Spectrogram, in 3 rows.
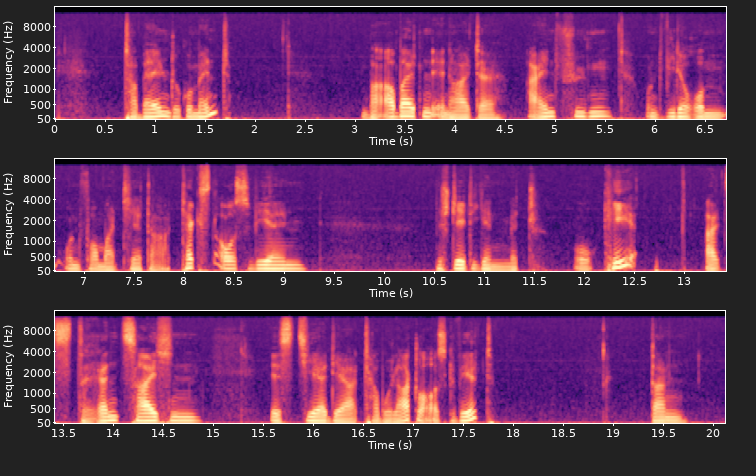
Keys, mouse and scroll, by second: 2.1 click, 3.5 click, 6.4 click, 8.6-10.4 drag, 18.8 click.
